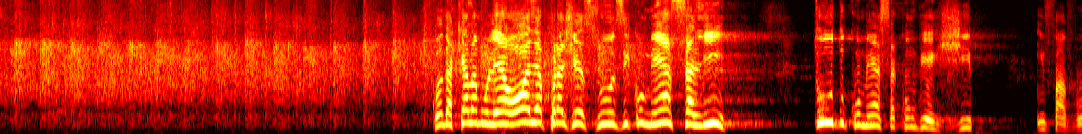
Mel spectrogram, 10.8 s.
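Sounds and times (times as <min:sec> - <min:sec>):
audience applause: 0:00.0 - 0:06.5
speech: 0:04.3 - 0:07.4, 0:08.5 - 0:10.8.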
